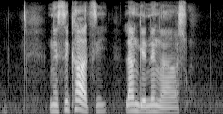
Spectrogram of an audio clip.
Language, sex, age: Swati, male, 18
